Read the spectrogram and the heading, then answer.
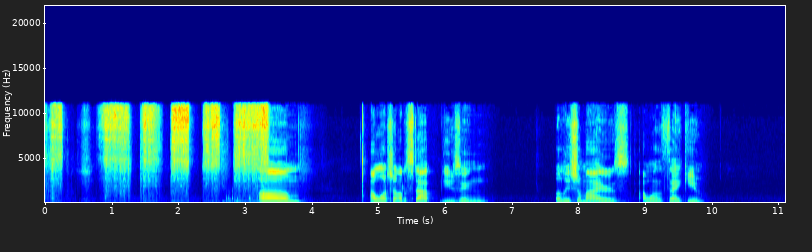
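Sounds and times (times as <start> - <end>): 
voice imitating sprinkler-like hi-hats with hissing tss bursts: 0.0 - 3.9
speech: 3.2 - 4.0, 4.9 - 6.7, 7.7 - 10.0.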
